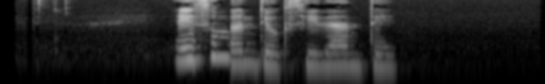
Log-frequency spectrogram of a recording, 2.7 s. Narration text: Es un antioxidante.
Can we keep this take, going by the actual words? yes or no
yes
